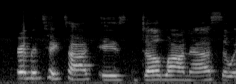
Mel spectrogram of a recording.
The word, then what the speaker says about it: Dalona: high school because um my name is often pronounced Delona and so I phonetically spell it out on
